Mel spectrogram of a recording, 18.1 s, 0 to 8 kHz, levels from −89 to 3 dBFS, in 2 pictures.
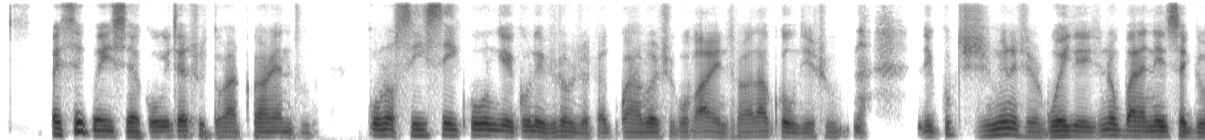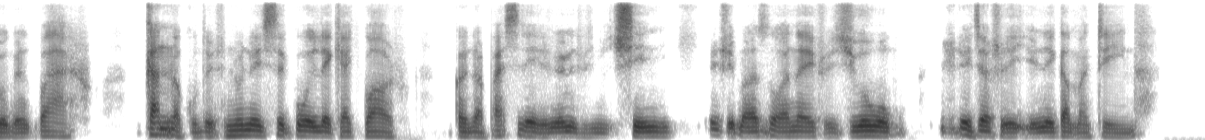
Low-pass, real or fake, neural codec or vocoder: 7.2 kHz; fake; codec, 16 kHz in and 24 kHz out, 0.4 kbps, LongCat-Audio-Codec, four codebook decoder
